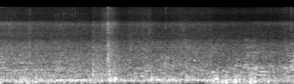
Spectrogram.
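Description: Street ambience: a steady low hum with faint background chatter of several people, and one sharp click about a second and a half in.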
